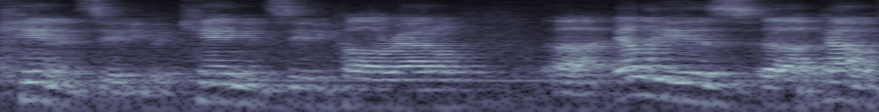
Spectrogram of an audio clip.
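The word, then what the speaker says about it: Cañon City: doubt it it's pronounced Canyon City they got that little squiggly over the a alright it's spelled canon city but Canyon City Colorado Elia is kind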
